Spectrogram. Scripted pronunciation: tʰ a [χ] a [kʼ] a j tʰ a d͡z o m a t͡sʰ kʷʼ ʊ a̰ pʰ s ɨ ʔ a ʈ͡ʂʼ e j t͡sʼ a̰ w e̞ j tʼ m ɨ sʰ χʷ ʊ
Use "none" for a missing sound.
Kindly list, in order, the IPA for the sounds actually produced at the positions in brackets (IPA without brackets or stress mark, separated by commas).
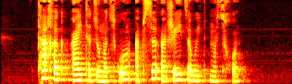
χ, kʼ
